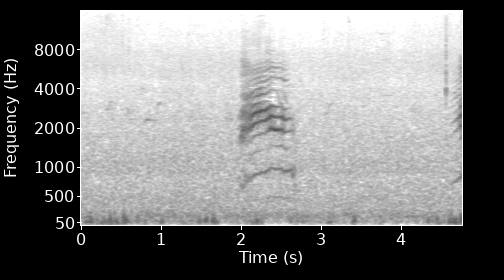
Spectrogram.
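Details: Stray male cat living outdoors, begging for milk as part of his daily routine; a single bright, wavering meow sounds once in the middle, with quiet ambient noise and the start of another cry at the end.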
